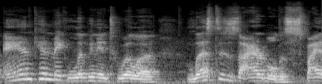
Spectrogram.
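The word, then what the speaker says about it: Tooele: you're not from here you probably pronounce this as Tuli but it's called toilla it is situated near the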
